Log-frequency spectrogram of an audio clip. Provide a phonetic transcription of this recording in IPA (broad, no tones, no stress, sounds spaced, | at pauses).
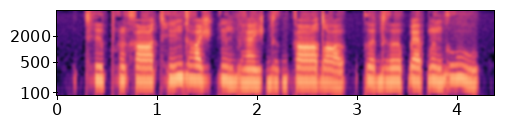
tʰ ɪ pʰ ə̃ x ɑː tʰ ĩ ɡʱ ɑ ʒ k ĩ bʱ æ̃ ʒ dʱ ə ɡ k ɑː dˤ ʌː | k əː dʱ əː ɓ æ ɓ ə̃ ɡʱ u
